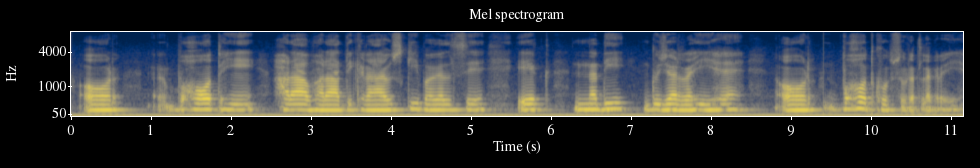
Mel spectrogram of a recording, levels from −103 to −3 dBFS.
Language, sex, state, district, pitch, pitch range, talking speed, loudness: Hindi, male, Bihar, Vaishali, 150 Hz, 150-160 Hz, 115 wpm, -20 LUFS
